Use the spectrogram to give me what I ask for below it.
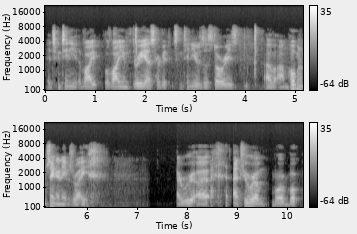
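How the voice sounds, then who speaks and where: A man's voice: medium pitch, fairly even intonation, unhurried, dull audio. A man talking casually in a video about books he bought, rambling, restarting often and stumbling over names, chatty and opinionated. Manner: chatty and opinionated, with frequent chuckles. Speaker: vlogger reviewing a manga haul.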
